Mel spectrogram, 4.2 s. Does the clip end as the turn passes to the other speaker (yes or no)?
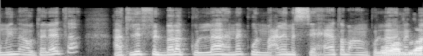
no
